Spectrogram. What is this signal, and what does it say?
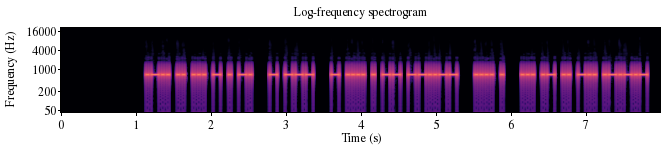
Morse code, heard as a keyed tone, about 34 wpm, 700 Hz. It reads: LISTEN TO THEM, HE SAID.
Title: Sentences from Top 400 Words 35wpm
